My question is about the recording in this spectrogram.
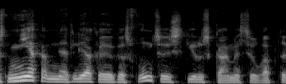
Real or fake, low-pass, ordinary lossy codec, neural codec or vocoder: real; 14.4 kHz; AAC, 96 kbps; none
